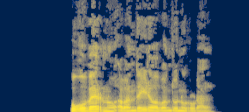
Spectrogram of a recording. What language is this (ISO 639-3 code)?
glg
